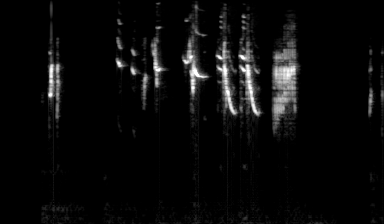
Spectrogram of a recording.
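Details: Training song of a grey-crowned goldfinch: spaced, bright chips and downward-swooping twitters, quickening into a short buzzy rattle, with quiet gaps before and after the phrase.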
